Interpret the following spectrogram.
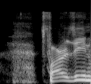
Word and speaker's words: Farzin: Farzin.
